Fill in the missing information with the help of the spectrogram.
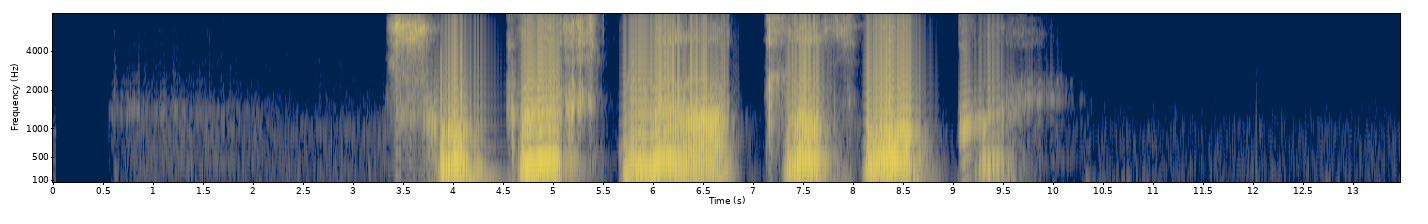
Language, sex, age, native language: Icelandic, male, 50-59, Icelandic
